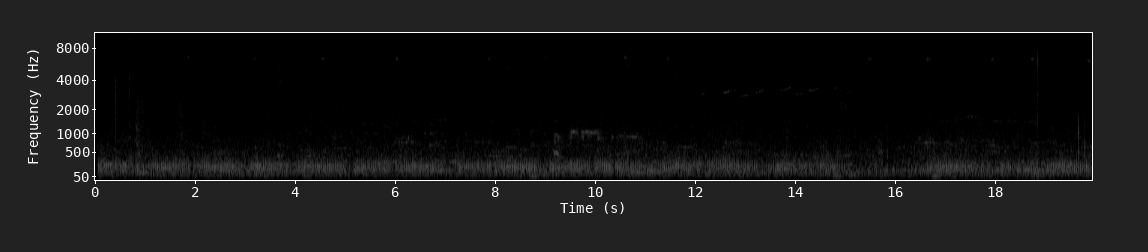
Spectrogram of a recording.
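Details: Kittens suckle their mother's milk while a soft, low rumbling purr pulses steadily underneath, with faint high ticks scattered above.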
